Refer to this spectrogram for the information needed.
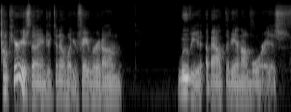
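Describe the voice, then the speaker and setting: Low-voiced man chatting on a live stream. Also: animated, moderate pace. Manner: chatty, reads viewer comments aloud, many fillers. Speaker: movie channel host. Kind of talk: casual live stream chat.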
